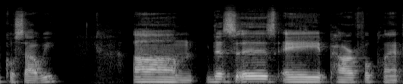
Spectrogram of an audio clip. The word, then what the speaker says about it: Cosahui: The next plant is Cosahui. It's spelled differently in Hyaki, but it is pronounced the same, Cosahui.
